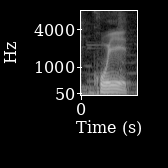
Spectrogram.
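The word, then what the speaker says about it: CoA: COC とちっちゃい O を書いてコエーって読む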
